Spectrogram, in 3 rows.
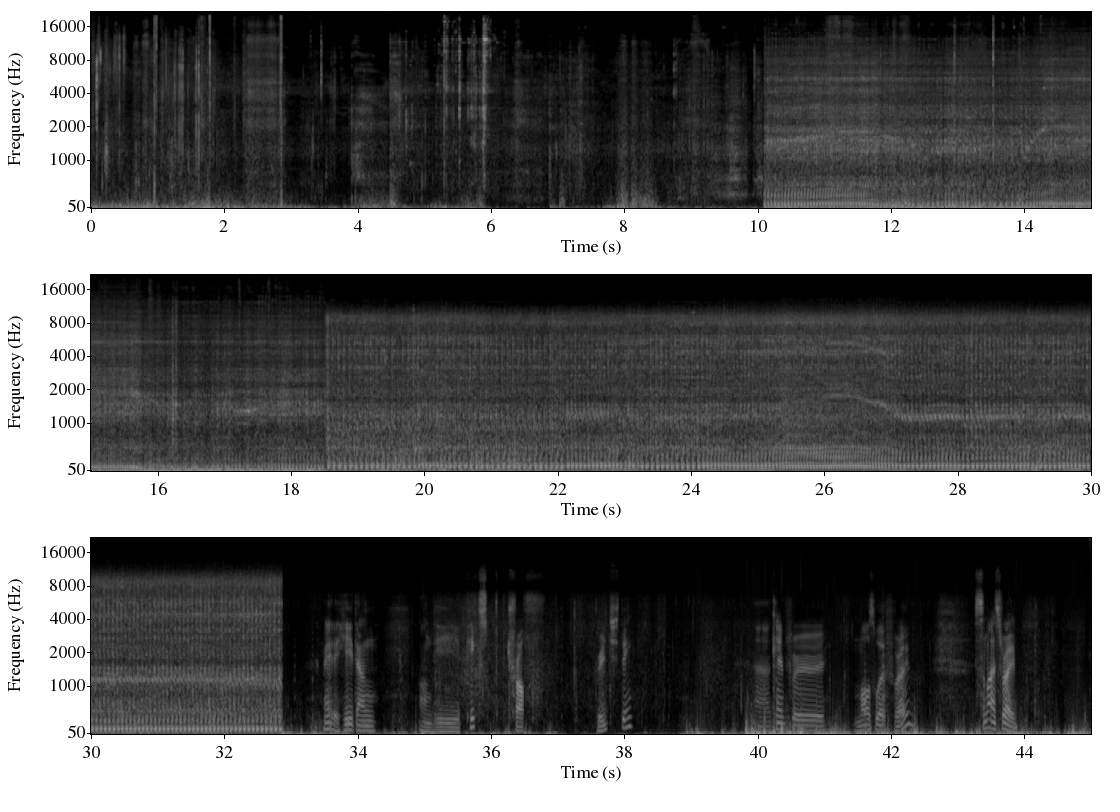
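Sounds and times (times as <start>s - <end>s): motorcycle engine revving: 9.2s - 32.9s.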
